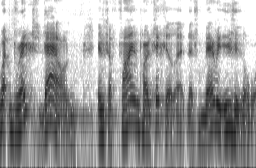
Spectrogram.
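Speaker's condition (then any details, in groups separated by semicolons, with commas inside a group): Tongue cancer surgery, tongue graft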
